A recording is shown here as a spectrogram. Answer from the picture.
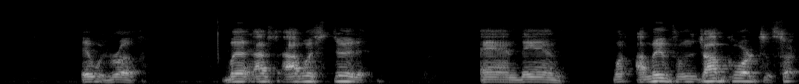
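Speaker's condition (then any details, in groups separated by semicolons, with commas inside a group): Mosaic Down syndrome; age 56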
